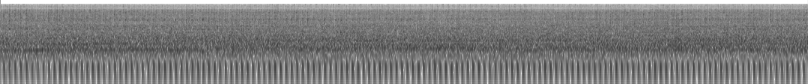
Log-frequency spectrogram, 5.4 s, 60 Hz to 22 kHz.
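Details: 2003 Simplicity Regent lawn tractor, Briggs & Stratton single-cylinder engine (date code 03, 19 years old) after years unused in a shed; first start after repair: steady even drone, starts easily, runs okay but blowing a lot of smoke.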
